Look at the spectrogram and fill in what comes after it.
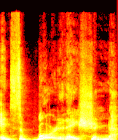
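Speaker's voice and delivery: put-on old-fashioned military general's voice. Joking about how a word sounds in your head, old-timey general voice. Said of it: "you imagine it in like an old-timey general voice?".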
